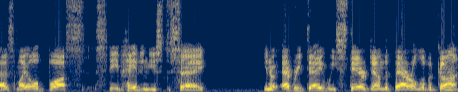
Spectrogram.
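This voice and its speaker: A man's fairly high voice with a New York accent and ordinary pitch variation. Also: moderate pace. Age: 60s. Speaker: advertising copywriter. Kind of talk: casual interview conversation.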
